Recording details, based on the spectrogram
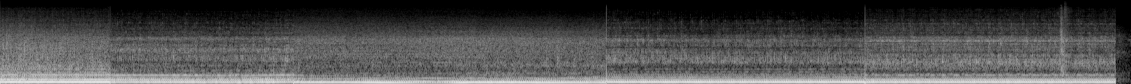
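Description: An Apollo IE V12 hypercar engine runs loud and close with a deep steady drone, dipping briefly and then surging with sharp rev changes before cutting off abruptly at the end.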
